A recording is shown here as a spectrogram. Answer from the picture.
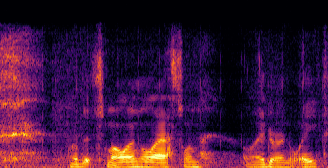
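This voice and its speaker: Heard through noticeable background noise, a man speaks at a moderate pace. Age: old. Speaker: fishing vlogger. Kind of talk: casual solo fishing commentary. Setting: outdoors on a lake.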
